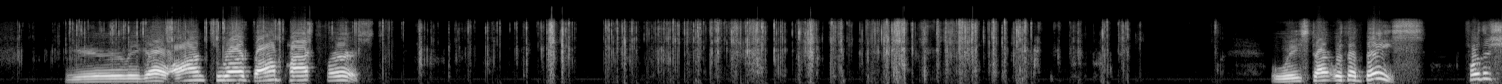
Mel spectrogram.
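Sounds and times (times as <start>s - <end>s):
foil wrapper crinkling: 0.0s - 11.5s.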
